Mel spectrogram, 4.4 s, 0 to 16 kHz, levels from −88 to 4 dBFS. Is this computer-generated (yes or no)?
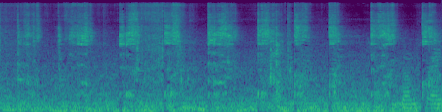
no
